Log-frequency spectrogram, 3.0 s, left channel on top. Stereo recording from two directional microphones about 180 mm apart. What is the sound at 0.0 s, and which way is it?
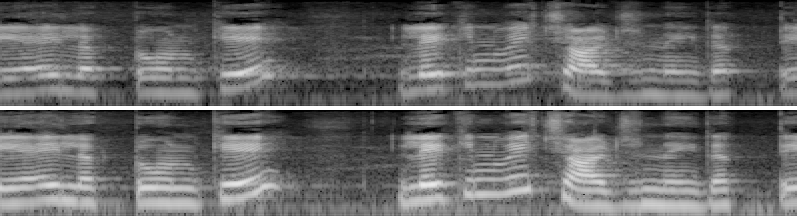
A woman's voice, 45° right (ahead or behind).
